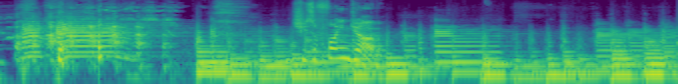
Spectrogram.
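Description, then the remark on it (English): Electric guitar played through a Boss Katana amplifier with reverb, ringing sustained notes and chords with a loud, full tone, following a brief spoken remark at the start. “You're listening to the Boss Katana from Boss.”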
